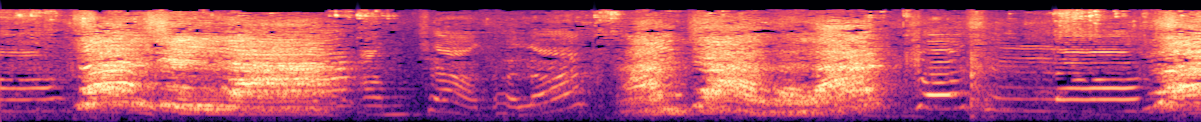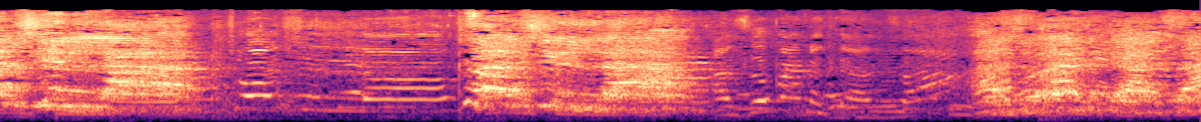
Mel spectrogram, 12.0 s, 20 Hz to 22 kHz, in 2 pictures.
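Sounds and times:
girls singing in chorus: 0.0 - 1.8, 3.1 - 9.6, 10.8 - 12.0.

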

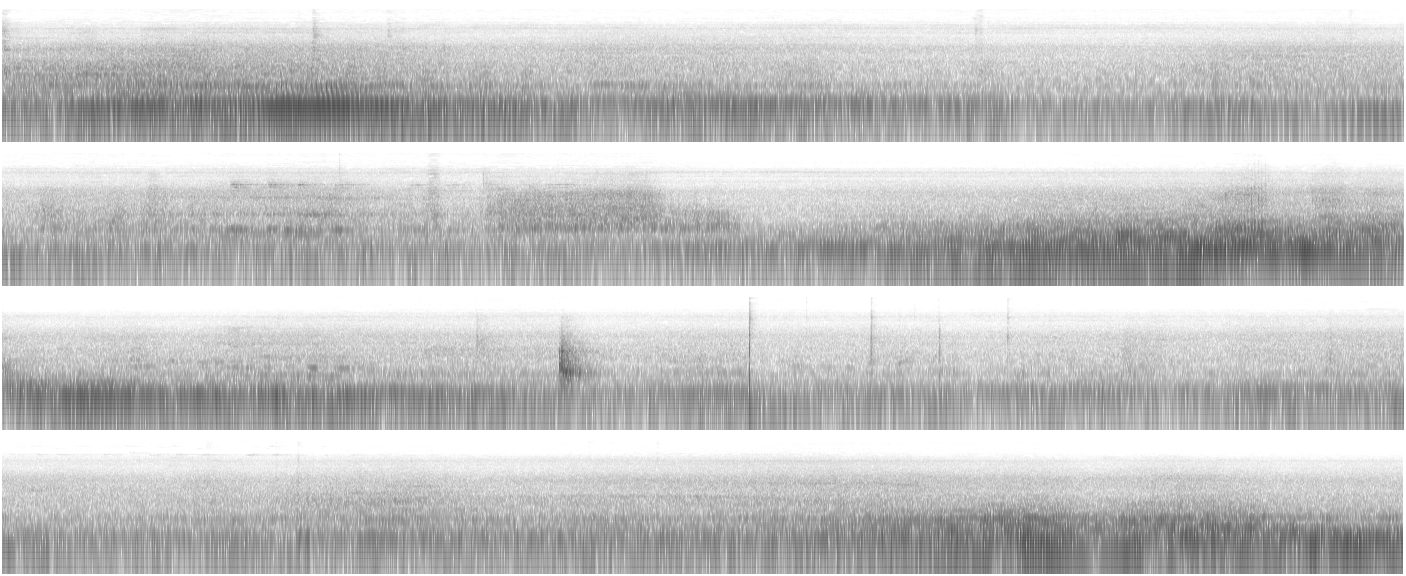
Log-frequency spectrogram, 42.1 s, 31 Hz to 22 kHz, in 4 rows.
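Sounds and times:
steady hiss: 0.0 - 18.2
welding torch flame hissing: 0.0 - 42.0.

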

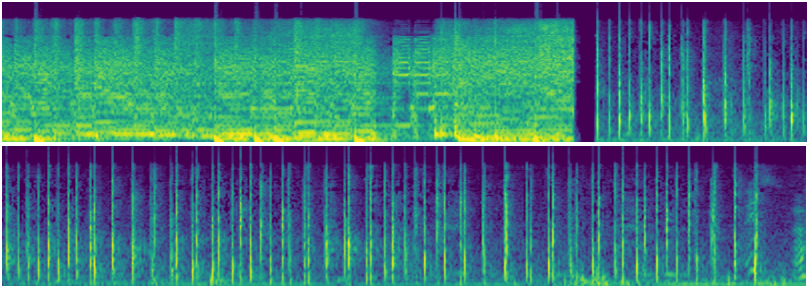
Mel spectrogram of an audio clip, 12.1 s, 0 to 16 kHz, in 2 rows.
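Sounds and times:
rock music: 0.0 - 4.3.

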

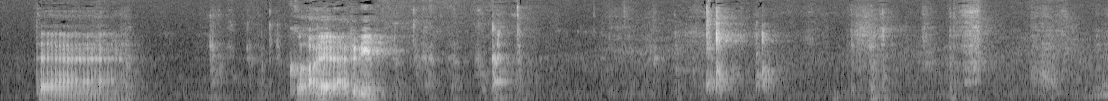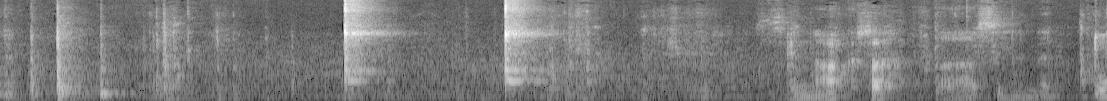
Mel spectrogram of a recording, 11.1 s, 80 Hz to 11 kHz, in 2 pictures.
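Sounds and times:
plastic rubbing and knocks: 3.4 - 7.0
sharp plastic snaps: 5.6 - 8.4.

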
